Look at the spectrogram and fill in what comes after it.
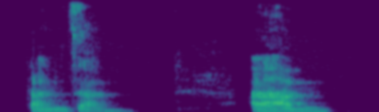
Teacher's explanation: that 等 and then 陣, the sixth low tone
